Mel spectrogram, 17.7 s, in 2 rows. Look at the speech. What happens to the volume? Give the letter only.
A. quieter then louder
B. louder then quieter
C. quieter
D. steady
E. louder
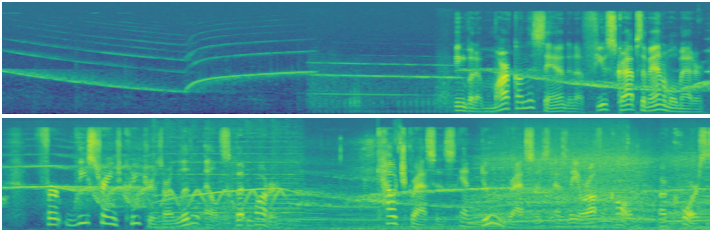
D.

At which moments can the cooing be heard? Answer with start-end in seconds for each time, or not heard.
not heard.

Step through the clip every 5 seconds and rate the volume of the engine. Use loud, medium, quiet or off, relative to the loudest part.
off, off, medium, loud.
